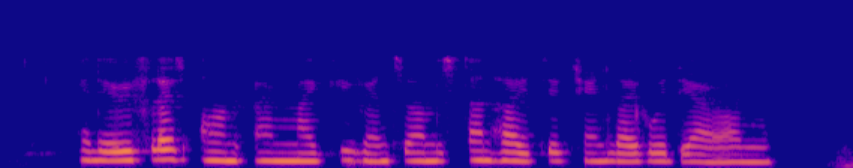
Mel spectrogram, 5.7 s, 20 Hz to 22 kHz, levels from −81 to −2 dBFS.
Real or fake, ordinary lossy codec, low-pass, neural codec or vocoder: real; none; 5.4 kHz; none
